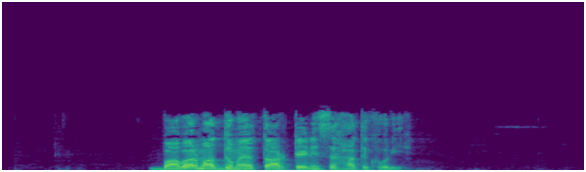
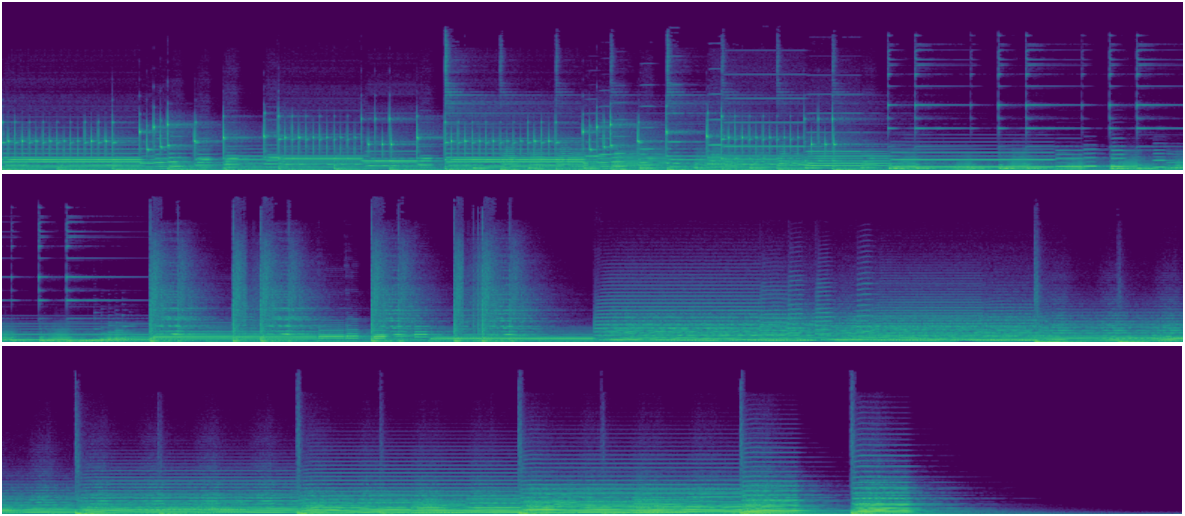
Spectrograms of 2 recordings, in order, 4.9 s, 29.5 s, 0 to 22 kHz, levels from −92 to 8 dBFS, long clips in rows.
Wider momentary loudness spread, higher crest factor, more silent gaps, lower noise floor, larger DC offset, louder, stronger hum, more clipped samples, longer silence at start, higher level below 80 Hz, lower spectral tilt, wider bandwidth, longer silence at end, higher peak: first, 12 LU vs 8 LU; about the same, 18 dB vs 18 dB; neither; first, -79 dBFS vs -61 dBFS; neither; first, -17 LUFS vs -20 LUFS; neither; neither; first, 1.25 s vs 0 s; second, -62 dBFS vs -36 dBFS; second, -4 dB/octave vs -5.5 dB/octave; second, 8.2 kHz vs 18 kHz; second, 1.5 s vs 1.8 s; about the same, -2 dBFS vs -2 dBFS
